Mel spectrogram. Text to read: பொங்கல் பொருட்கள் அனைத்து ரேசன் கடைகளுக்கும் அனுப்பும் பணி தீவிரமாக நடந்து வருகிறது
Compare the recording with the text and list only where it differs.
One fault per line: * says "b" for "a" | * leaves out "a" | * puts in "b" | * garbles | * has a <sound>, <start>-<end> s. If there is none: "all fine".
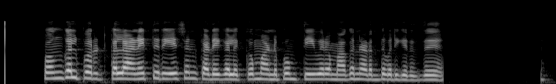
* leaves out "பணி"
